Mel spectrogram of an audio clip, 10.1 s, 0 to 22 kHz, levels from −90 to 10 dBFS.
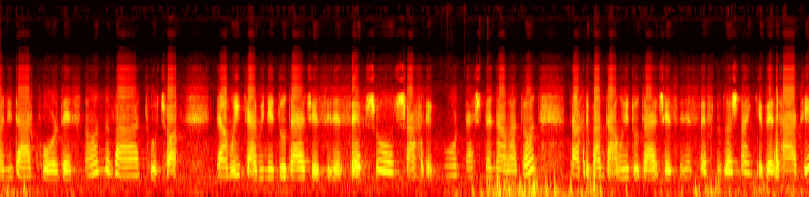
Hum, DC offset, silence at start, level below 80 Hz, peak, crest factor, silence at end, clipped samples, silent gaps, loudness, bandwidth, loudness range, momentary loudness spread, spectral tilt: none; under 0.1%; 0 s; -42 dBFS; 0 dBFS; 20 dB; 0 s; under 0.1%; none; -19 LUFS; 8.2 kHz; 3 LU; 7 LU; -4 dB/octave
